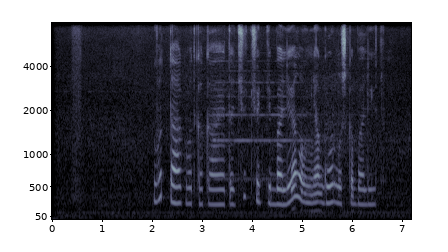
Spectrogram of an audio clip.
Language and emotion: Russian, sad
